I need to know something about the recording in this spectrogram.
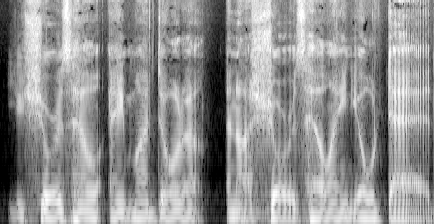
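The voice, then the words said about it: Attempted Texan accent. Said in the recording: “I can't do a Texan accent ... That was incredible.”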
